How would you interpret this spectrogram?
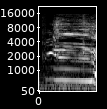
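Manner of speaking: very high sung ding; a bell going off; cartoon ding. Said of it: "it was like".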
